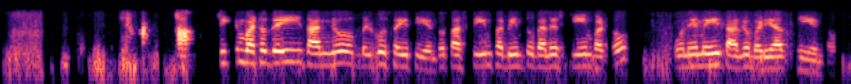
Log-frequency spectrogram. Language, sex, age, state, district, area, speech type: Sindhi, male, 30-45, Delhi, South Delhi, urban, conversation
